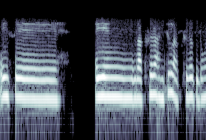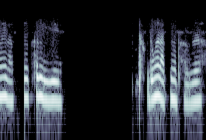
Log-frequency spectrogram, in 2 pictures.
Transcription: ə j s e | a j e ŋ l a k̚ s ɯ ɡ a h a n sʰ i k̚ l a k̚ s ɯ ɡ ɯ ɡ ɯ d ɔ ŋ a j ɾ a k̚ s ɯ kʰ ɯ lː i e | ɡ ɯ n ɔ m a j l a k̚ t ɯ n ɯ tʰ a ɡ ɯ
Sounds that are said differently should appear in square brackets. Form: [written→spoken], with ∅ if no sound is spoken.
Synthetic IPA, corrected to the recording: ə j s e | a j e ŋ l a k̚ s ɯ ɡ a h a n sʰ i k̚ l a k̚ s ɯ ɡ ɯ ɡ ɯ d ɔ ŋ a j [ɾ→l] a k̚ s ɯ kʰ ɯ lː i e | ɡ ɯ [n→d] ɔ [m→ŋ] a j l a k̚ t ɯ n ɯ [tʰ→pʰ] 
